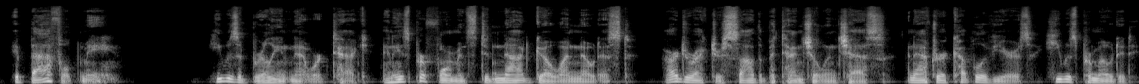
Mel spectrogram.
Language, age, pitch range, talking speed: English, 40-59, 80-110 Hz, 170 wpm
